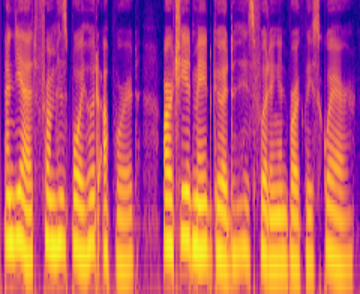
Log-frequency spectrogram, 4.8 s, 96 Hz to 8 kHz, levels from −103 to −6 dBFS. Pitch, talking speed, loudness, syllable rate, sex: 175 Hz, 190 wpm, -17 LUFS, 5.1 syllables/s, female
